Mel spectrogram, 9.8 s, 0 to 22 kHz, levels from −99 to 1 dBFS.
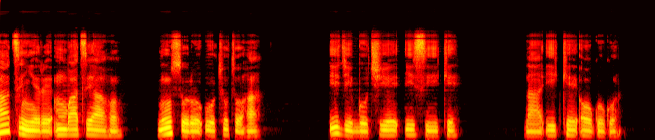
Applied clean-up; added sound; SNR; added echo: neural mask model DeepFilterNet 3.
